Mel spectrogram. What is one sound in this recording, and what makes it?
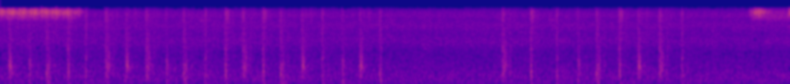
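Small paw footsteps patter on a dirt path.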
